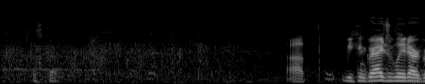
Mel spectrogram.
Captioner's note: audience applause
